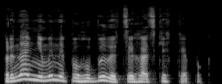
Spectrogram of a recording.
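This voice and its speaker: A man's voice: fairly high pitch, expressive, mellow, no room sound, pitched above the performer's own voice. A man doing a glib young thief. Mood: wry. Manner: quick, glib, exclamatory. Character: quick-witted young male thief, glib talker.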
